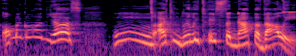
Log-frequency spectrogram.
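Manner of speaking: high, gushing fake delight; mock wine snob. Pretending to love any red wine, high mock rapture. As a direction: pretend to taste the terroir.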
